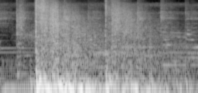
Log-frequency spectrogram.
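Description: Gunfire in the RimWorld video game: heavy booming shots, one sharp blast near the start and another about a second later, over a dense rumbling battle bed.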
